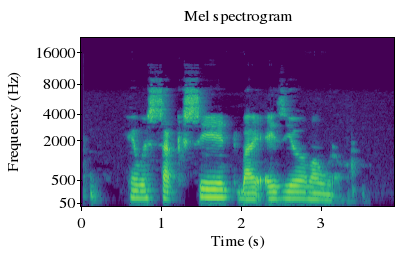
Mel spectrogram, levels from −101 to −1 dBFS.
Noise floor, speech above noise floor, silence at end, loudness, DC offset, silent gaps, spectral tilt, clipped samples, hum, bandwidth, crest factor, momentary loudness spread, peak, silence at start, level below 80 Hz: -57 dBFS; 35 dB; 0.5 s; -22 LUFS; under 0.1%; none; -4.5 dB/octave; under 0.1%; none; 9.4 kHz; 20 dB; 10 LU; -4 dBFS; 0.1 s; -62 dBFS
